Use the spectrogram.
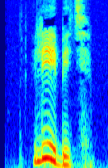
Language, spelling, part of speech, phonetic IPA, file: Russian, лебедь, noun, [ˈlʲebʲɪtʲ], Ru-лебедь.ogg
- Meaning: 1. swan 2. one-hundred- or two-hundred-rouble note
